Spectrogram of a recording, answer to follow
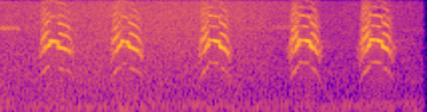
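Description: Bald eagle calling: five short, high chirping notes in quick succession, about two and a half a second.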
